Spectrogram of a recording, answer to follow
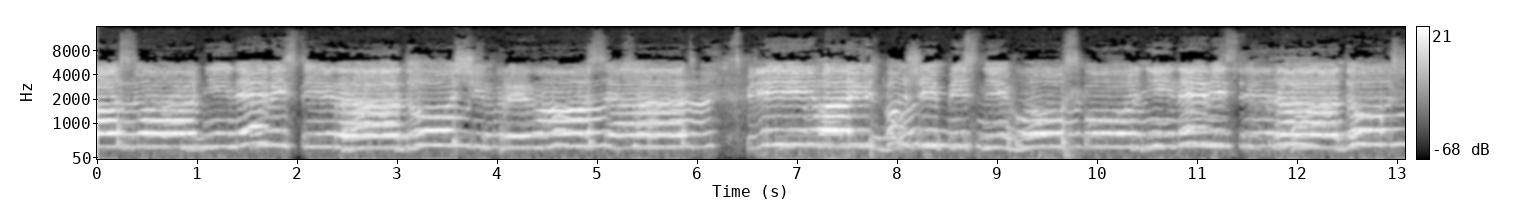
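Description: Group of children singing a Ukrainian Christmas carol (koliadka) unaccompanied, with short breaks for breath between phrases about two and six seconds in.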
